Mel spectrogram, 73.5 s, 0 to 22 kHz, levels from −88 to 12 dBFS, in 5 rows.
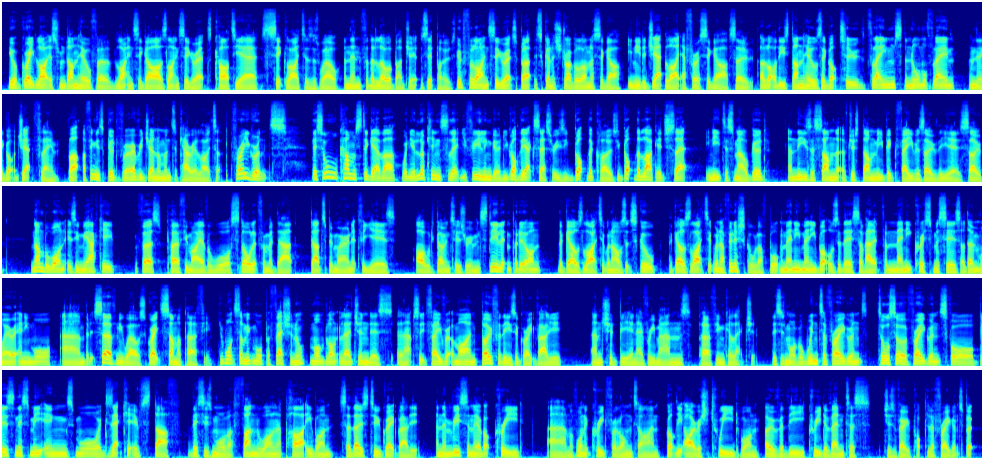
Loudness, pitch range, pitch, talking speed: -25 LUFS, 95-115 Hz, 105 Hz, 235 wpm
